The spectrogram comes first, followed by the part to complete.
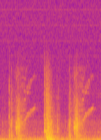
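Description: Kitchen clatter of a few sharp knocks while tea is being made, two of them followed by a short rising tone.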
